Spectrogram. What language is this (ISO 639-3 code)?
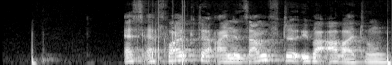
deu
